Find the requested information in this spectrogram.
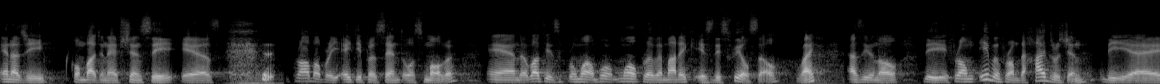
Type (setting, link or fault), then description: setting, large echoing room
